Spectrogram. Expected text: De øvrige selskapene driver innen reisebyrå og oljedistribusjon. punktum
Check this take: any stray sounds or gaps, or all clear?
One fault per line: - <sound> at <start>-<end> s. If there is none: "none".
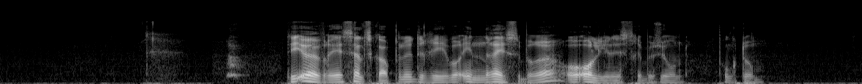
- bark at 2.3-2.5 s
